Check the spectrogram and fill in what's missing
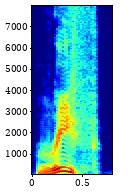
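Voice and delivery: put-on high-pitched drunken call; tipsy lookout's cry; drunken slur. A narrator's reading. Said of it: "I slurred drunkenly".

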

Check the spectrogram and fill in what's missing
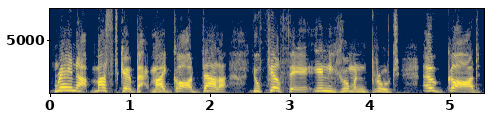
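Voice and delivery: high, anguished, broken outburst; desperate bawling. A narrator's reading. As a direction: bawl in horror and outrage. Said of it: "he bawled".

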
